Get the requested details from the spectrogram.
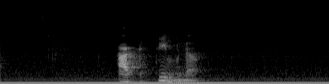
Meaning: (adverb) actively; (adjective) short neuter singular of акти́вный (aktívnyj, “active”)
- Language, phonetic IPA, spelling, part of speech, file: Russian, [ɐkˈtʲivnə], активно, adverb / adjective, Ru-активно.ogg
